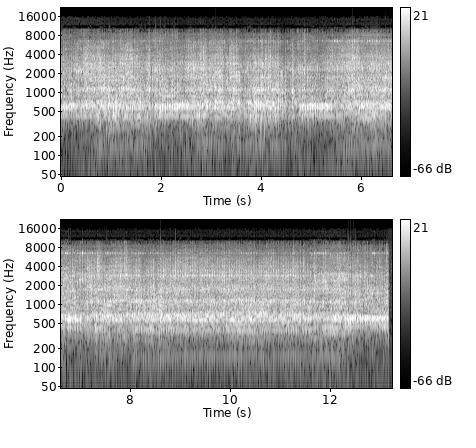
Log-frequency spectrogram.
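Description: A floor scraper machine grinds steadily along a floor, stripping glue-down carpet, a loud continuous scraping rumble with no pauses and no voices.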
